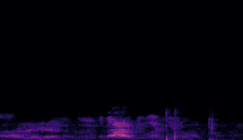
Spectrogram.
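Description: Men's voices calling out across an outdoor football pitch, twice, fainter than the shouting just before and after, with one short sharp knock a little before the end.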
